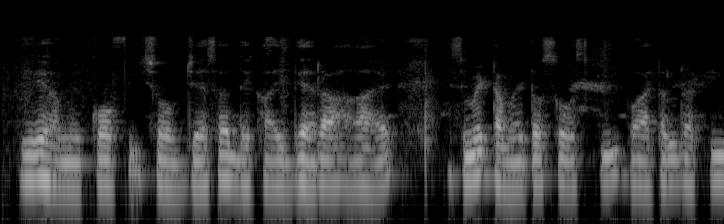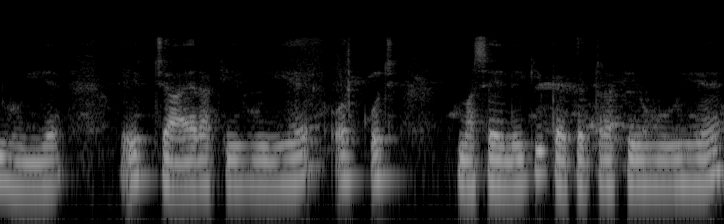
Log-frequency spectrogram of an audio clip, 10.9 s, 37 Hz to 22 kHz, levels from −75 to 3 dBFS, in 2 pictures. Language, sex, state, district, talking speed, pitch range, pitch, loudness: Hindi, male, Chhattisgarh, Bastar, 165 wpm, 115-130 Hz, 115 Hz, -34 LUFS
